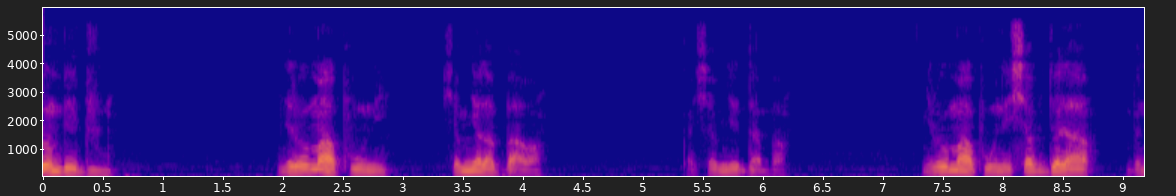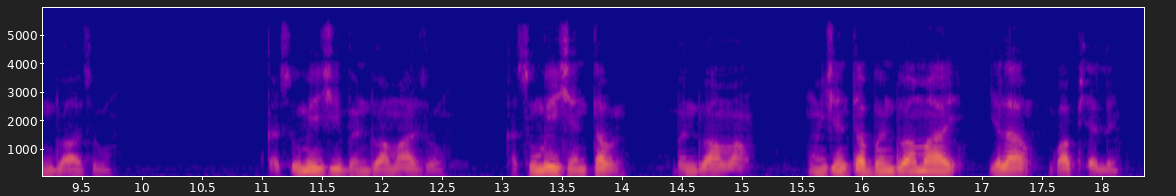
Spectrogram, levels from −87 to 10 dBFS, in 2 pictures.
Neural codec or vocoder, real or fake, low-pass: none; real; 5.4 kHz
